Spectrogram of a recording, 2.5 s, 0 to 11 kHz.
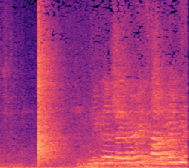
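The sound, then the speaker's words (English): A single sharp, loud hand clap from a teacher rings out after a brief quiet in an Achievement First classroom, and a rising wave of voices follows immediately as all 30 of her students turn to a partner and start chattering together. “claps her hands, all 30 of her students turn simultaneously to a partner and start chattering away.”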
